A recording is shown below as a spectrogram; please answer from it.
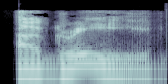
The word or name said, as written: aggrievedness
